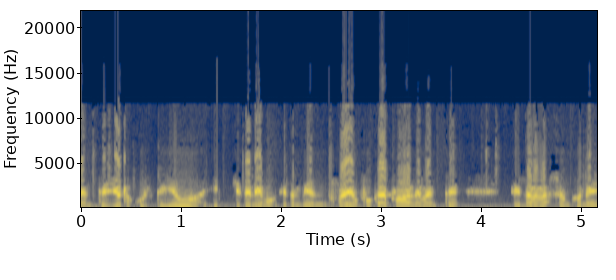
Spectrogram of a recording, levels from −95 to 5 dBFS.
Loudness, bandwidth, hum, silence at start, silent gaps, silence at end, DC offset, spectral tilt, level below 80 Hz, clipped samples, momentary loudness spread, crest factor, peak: -11 LUFS; 15 kHz; none; 0 s; none; 0 s; under 0.1%; -2 dB/octave; -36 dBFS; under 0.1%; 9 LU; 12 dB; 0 dBFS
